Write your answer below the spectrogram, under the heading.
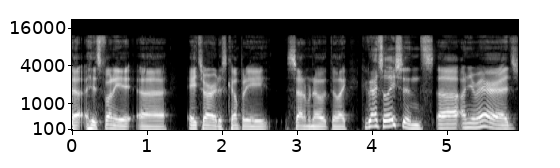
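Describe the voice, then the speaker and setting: A man speaks at a moderate pace against a quiet background, his pitch medium and his loudness very even. His intonation is lively, and it is an unremarkable speaking voice. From Texas (Dallas), born in Kentucky. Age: 40s. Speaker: cocktail bartender and educator. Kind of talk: casual interview.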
